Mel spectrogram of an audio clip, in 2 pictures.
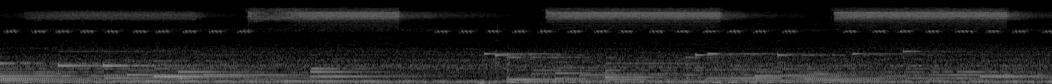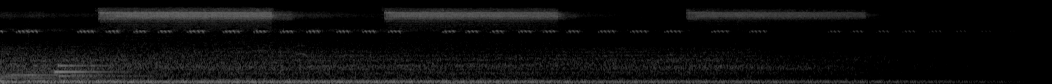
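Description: Night insects calling: a cricket-like trill of rapid, even pulses and a higher buzzing call that comes in phrases of about a second with short gaps. Soft music sits under them and fades out about halfway through, and the insect calls fade away at the very end.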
